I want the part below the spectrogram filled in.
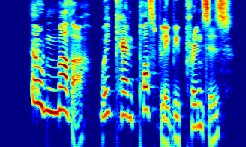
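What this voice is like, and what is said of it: Posh princely accent. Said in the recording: “in a posh princely accent”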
